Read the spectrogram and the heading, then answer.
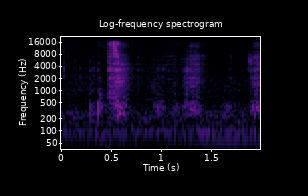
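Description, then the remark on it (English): Crunching of harvest cheddar flavor Sun Chips being chewed, with about three crisp, loud crunch bursts spaced evenly apart and quieter chewing between them, no talking. “I got some got some sun chips of the uh,”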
